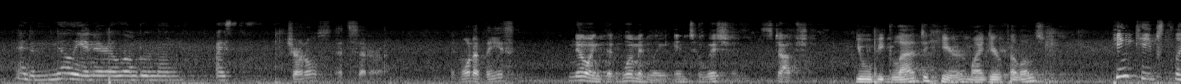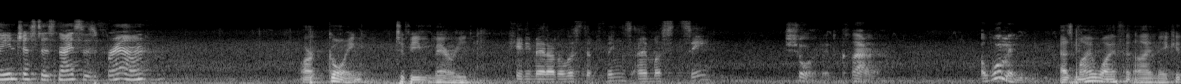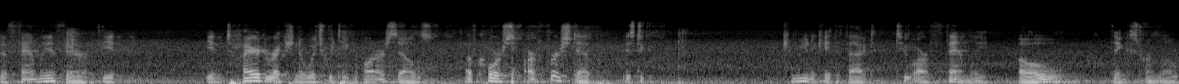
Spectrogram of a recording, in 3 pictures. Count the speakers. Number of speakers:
5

